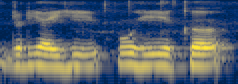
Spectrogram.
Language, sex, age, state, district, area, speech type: Dogri, male, 18-30, Jammu and Kashmir, Samba, urban, spontaneous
